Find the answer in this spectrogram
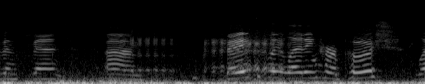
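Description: A farm animal's wavering bleat about two seconds in, among other short pitched calls, over wind rumble on the microphone.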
